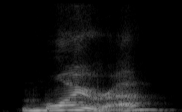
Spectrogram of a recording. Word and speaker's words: Moira: And so people mispronounce it. They think it's French, like Moira or Moira. It's always ruined.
